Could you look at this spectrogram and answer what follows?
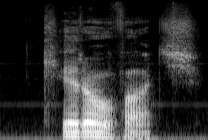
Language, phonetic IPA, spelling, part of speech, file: Polish, [cɛˈrɔvat͡ɕ], kierować, verb, Pl-kierować.ogg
